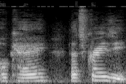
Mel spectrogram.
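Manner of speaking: plain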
